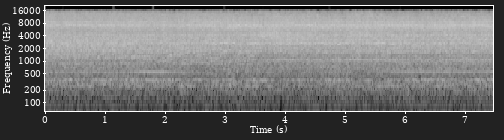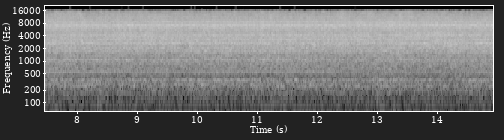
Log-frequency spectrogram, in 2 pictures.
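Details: Bissell Garage Pro wet/dry vacuum and blower, vacuum side switched on with hose attachment: steady, even high-pitched motor roar with constant airy rush, strong suction, no wavering or rattles — normal running.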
